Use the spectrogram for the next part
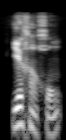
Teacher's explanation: In yě hěn, we have two third tones in a row. When that happens, the first one actually changes and becomes a rising second tone. This is a critical rule called tone sandhi, and you have to get the hang of it.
